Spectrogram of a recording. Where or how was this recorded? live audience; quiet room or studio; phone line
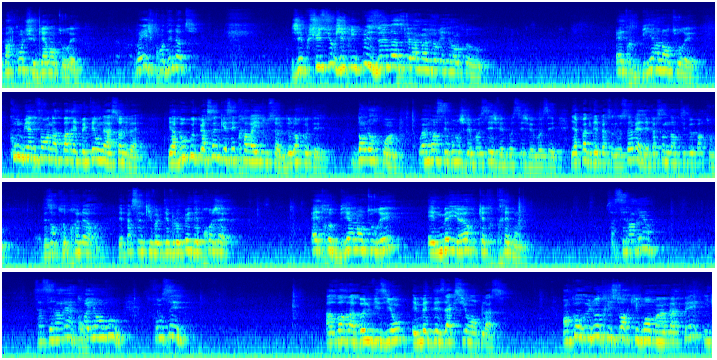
live audience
